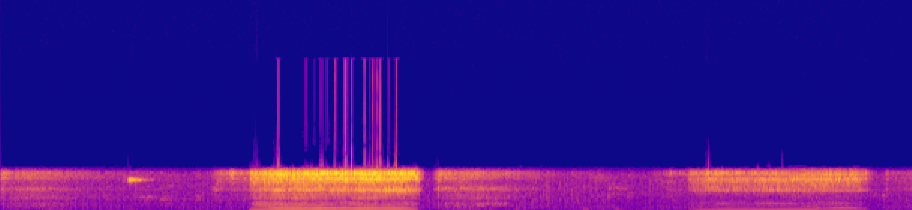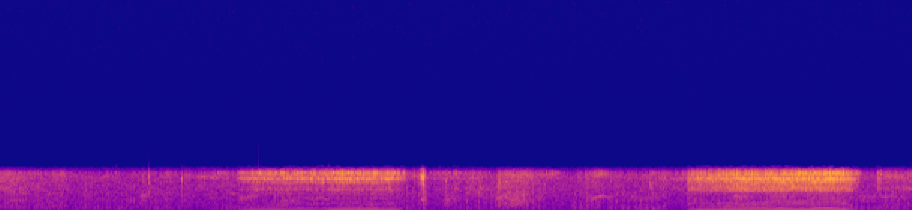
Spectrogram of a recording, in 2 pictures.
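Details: Adult man (dad) who fell asleep sitting up: loud rattling snores on each in-breath, about four over fifteen seconds, with quiet breathing between; ordinary snoring.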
